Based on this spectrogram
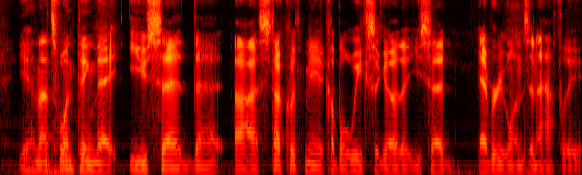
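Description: Over music in the background, a man with a very deep, low pitch speaks at a fairly quick pace with fairly even intonation and hardly any pauses. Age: 20s. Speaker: podcast host. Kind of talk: casual interview chat.

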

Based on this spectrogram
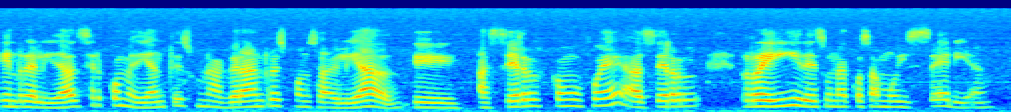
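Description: At a fairly slow pace, a woman speaks in an unremarkable speaking voice of medium pitch with ordinary pitch variation. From Guatemala City. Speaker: stand-up comedian. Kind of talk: casual chat. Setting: video call.

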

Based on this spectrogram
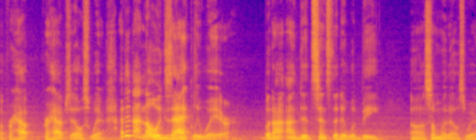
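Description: Against noticeable background noise, a man with a fairly low voice speaks with lively intonation. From US South, rural Alabama. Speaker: pastor. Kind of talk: interview.

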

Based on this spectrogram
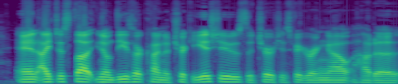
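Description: A man's fairly low voice with an American accent, very fast and fairly even in intonation, in a dry, close sound with no echo and a very clean recording with a silent background. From Massachusetts. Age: 30s. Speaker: journalist and podcast host. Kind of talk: radio interview. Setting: studio.

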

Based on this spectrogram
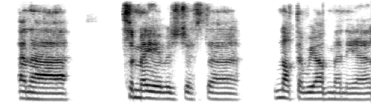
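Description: A man with a slight Scouse accent speaks at a fairly high pitch. His pace is moderate and his intonation is monotone and flat. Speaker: podcast host. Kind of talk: casual chat.

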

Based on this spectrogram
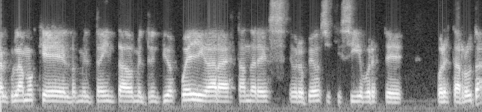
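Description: Monotone and flat in intonation, a man at medium pitch speaks at a moderate pace. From Santiago, Chile. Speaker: tax tech company representative. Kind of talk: interview.

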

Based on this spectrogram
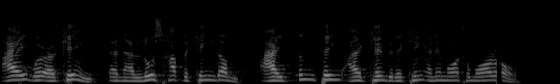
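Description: A man's high-pitched, animated voice at a fairly quick pace, with hardly any pauses. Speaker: preacher. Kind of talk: sermon, English preaching, paused for line-by-line interpretation into Cantonese. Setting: church with live interpreter. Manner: animated, exhortative, call-and-response with congregation.

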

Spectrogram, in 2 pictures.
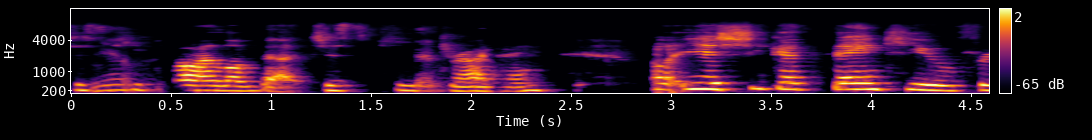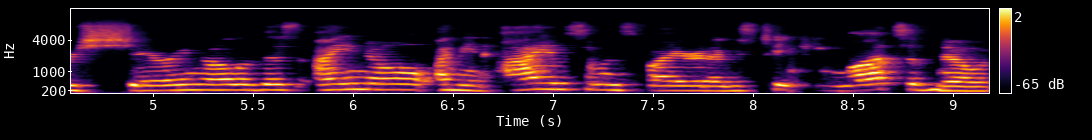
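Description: A woman with a normal speaking voice, fairly high in pitch, at a moderate pace with fairly even intonation. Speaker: podcast host. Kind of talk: casual interview.

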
